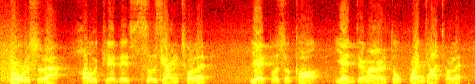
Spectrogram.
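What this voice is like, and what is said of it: Regionally accented Mandarin. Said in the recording (Chinese): “我的口音念慧智也念惯的啊”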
